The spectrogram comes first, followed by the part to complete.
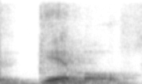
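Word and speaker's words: גימל: That would be that nun, but this is a Gimmel. Gimmel's a G, always is, never isn't.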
